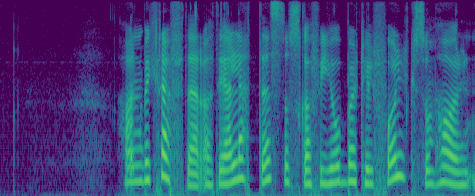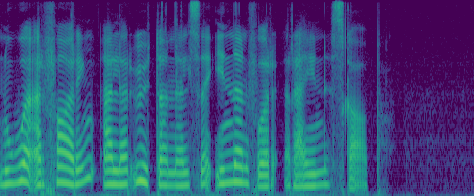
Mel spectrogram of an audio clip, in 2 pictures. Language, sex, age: Norwegian, female, 39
